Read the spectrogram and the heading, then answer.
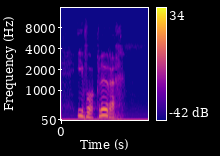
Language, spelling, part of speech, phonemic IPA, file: Dutch, ivoorkleurig, noun / adjective, /iˈvorklørəx/, Nl-ivoorkleurig.ogg
- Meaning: ivory (having colour of ivory)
